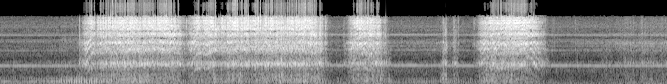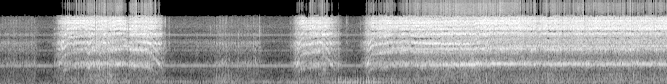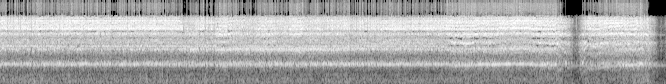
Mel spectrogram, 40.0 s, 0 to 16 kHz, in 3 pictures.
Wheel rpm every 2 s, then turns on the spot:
10, 170, 200, 100, 30, 80, 10, 110, 80, 40, 110, 220, 230, 230, 230, 230, 230, 230, 220, 130.
6-8 10-14 16-18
